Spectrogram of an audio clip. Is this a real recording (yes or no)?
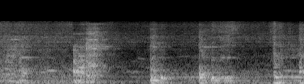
no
